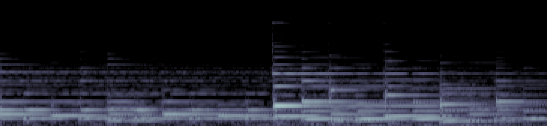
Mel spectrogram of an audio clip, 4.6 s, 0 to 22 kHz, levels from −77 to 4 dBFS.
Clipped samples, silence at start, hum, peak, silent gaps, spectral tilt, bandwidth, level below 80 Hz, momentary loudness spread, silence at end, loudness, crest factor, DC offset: under 0.1%; 0 s; none; -14 dBFS; none; -8.5 dB/octave; 11 kHz; -58 dBFS; 9 LU; 0 s; -30 LUFS; 16 dB; under 0.1%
